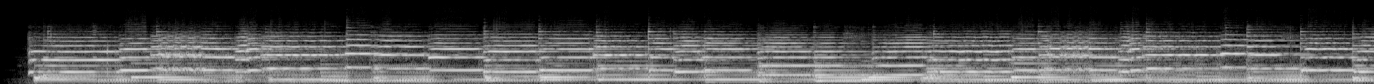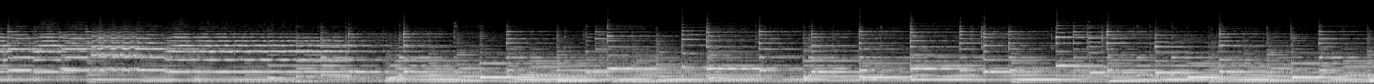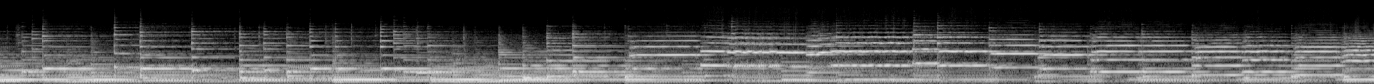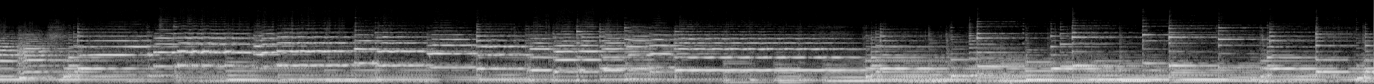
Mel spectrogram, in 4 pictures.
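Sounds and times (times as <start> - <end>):
harp playing ceremony music: 0.0 - 54.9.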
